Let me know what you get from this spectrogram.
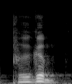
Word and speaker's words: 부금: And then they started just Koreanizing it to 부금. – 부금. – In those two Korean syllables. So 부금.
